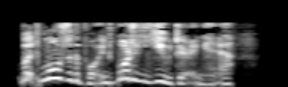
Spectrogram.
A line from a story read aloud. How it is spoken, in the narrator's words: I asked crossly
